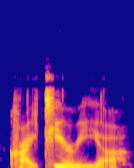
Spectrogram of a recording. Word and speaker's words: criteria: Criteria. Criteria. The E and the A are not heard separately. It just sounds like eh.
